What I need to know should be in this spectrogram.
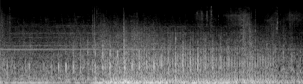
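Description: A large explosion booms nearby.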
